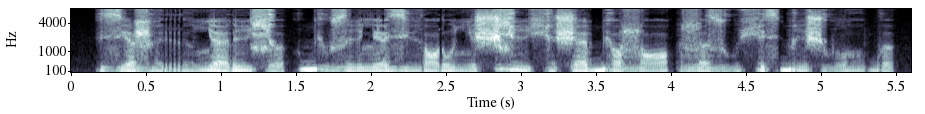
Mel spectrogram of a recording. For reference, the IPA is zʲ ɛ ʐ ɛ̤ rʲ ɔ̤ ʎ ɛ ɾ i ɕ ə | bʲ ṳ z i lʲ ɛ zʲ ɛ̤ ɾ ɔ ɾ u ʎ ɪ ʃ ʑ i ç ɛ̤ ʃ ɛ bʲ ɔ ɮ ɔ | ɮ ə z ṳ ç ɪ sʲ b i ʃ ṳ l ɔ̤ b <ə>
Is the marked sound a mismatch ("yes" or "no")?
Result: no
